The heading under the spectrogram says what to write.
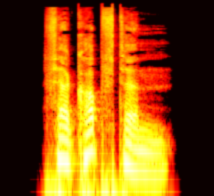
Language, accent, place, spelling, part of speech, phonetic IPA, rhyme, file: German, Germany, Berlin, verkopftem, adjective, [fɛɐ̯ˈkɔp͡ftəm], -ɔp͡ftəm, De-verkopftem.ogg
- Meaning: strong dative masculine/neuter singular of verkopft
